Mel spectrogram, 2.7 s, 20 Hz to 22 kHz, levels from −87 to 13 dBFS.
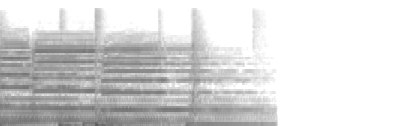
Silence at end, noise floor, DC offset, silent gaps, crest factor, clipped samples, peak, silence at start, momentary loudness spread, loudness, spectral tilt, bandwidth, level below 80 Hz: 0.9 s; -85 dBFS; under 0.1%; none; 16 dB; under 0.1%; -16 dBFS; 0 s; 17 LU; -29 LUFS; -4 dB/octave; 17 kHz; -42 dBFS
